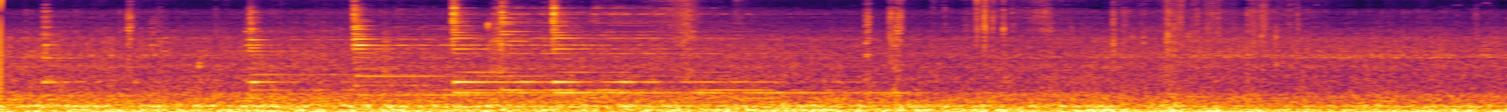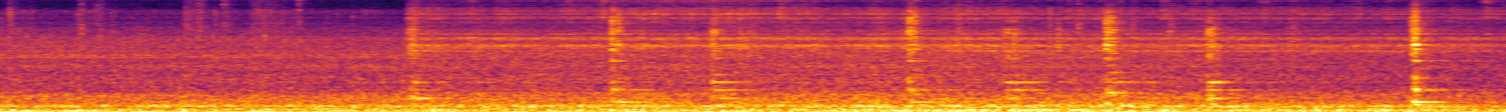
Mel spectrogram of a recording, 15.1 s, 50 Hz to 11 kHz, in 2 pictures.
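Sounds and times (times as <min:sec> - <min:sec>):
music: 0:00.0 - 0:05.6, 0:09.5 - 0:15.0
car engine and road noise: 0:00.0 - 0:15.0.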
